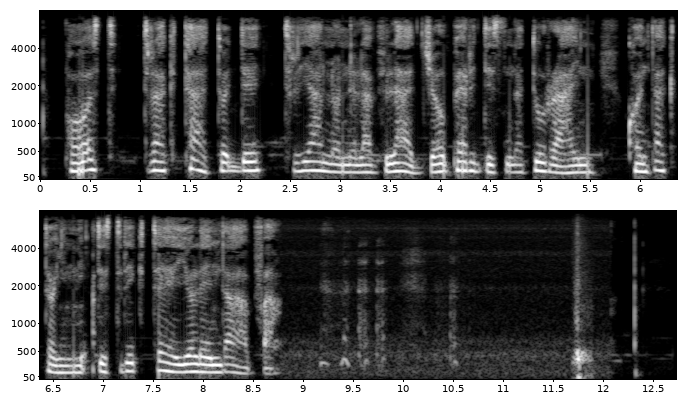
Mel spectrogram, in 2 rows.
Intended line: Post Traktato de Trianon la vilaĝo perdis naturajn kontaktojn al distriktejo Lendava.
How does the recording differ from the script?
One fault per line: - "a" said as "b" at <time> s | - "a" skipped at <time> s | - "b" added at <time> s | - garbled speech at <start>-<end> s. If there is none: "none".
- "al" skipped at 6.7 s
